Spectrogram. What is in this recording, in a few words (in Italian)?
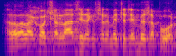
proverbio abruzzese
